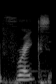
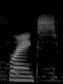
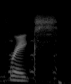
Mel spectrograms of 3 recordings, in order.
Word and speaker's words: Frakes: My name is Frakes. It rhymes with breaks. Frakes, not Franks, Frakes.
